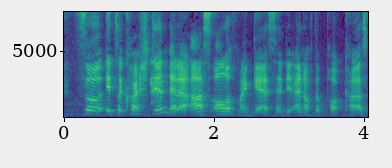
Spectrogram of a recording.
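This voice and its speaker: Here is a woman with an ordinary speaking voice and lively intonation. She keeps a moderate pace. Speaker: podcast host. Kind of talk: casual interview chat. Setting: video call.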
